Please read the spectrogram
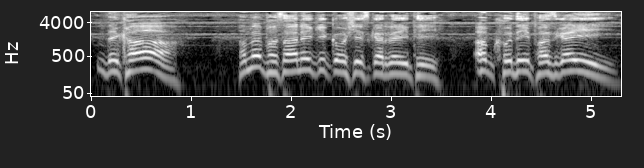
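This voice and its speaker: A man's voice: high-pitched, lively intonation, slow, darkish tone, soft background music, exaggerated voice. An actor playing a crude young male thug in a horror story, talking with a mocking, lewd swagger. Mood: taunting. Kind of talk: dramatized horror story voice acting.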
